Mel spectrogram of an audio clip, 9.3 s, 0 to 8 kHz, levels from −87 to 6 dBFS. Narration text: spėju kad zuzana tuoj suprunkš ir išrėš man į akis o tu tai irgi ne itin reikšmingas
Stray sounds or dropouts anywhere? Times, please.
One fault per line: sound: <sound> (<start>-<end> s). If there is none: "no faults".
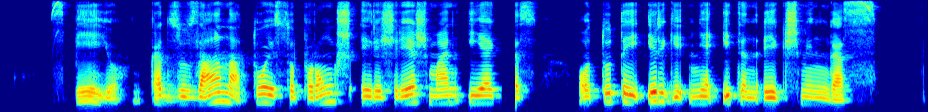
sound: dropout (5.0-5.2 s)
